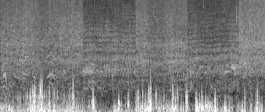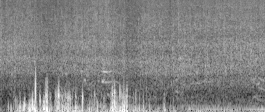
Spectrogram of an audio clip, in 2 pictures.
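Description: Splash-pad fountains hiss steadily. Over them, irregular low thumps and buffeting on the microphone run from about half a second in until about eight seconds and then stop.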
